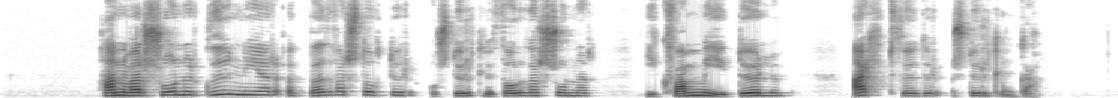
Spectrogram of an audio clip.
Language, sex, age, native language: Icelandic, female, 40-49, Icelandic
